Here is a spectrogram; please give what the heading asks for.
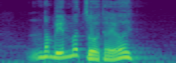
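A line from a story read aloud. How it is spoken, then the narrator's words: Loud shout. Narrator (Vietnamese): Tôi hét to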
